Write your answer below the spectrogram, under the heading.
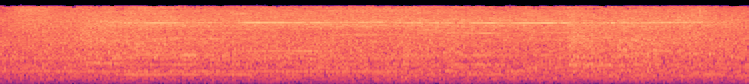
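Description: Vacuum pump of a suction-cup lift-assist gripper running: a steady hiss with a faint high whine.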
